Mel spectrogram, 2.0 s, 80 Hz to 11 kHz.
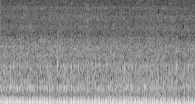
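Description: A Yamaha MT-07 naked motorcycle ridden through town, with a loud steady low engine drone and rumble that stays close and constant, without distinct revving.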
